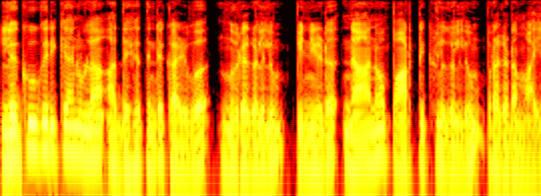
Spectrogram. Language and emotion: Malayalam, neutral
